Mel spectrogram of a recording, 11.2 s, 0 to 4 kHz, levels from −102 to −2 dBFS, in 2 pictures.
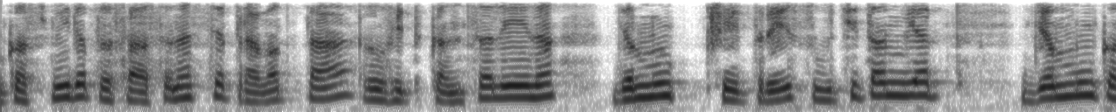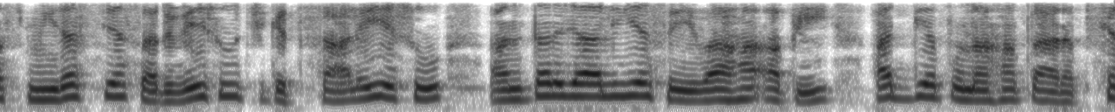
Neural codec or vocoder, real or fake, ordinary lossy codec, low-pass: codec, 16 kHz, 16 kbps, FreqCodec, smaller model; fake; none; 3.6 kHz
